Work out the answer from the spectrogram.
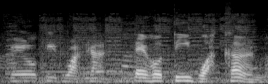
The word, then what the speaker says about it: Teotihuacan: Now, how do we pronounce it? Teotihuacan? Teotihuacan.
